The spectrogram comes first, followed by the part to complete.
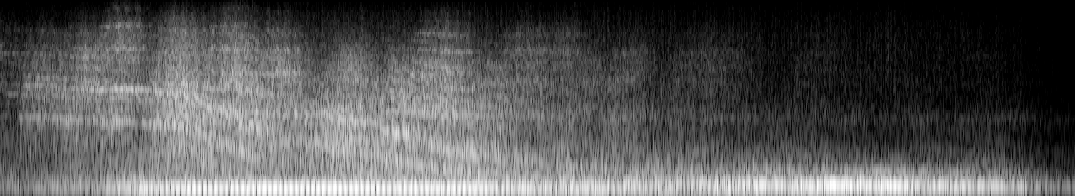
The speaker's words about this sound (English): The first one is the Jedi Starfighter flyby.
